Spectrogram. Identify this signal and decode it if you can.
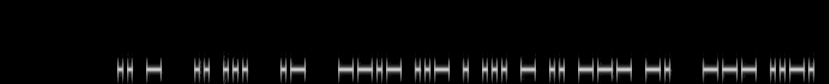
Morse code, heard as a keyed tone, about 25 wpm, 700 Hz. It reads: IT IS A QUESTION OF
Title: Sentences from Top 1000 Words - Review Part 6 - 25wpm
